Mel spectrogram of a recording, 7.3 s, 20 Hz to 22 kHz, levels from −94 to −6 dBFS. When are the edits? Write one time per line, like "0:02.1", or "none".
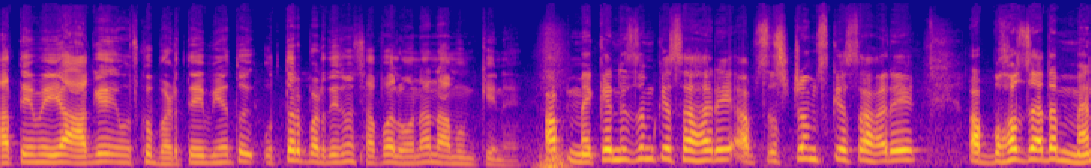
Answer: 0:03.5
